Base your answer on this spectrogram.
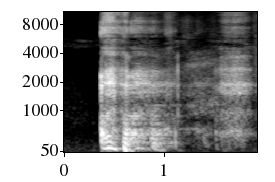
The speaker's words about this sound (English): it sounds like you're still sick. Are you still sniffing? Who, is that me? You? Yeah, that's you. I got allergies.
